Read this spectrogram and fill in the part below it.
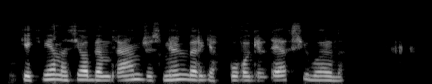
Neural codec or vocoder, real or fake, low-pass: codec, 16 kHz in and 24 kHz out, 2.2 kbps, FireRedTTS-2 codec; fake; 7.2 kHz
